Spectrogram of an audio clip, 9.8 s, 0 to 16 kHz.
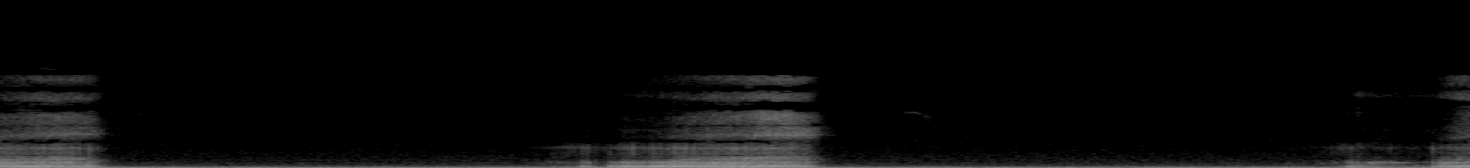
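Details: Rough snores recurring about every four seconds, roughly 14 breaths a minute, with steady room hiss between; snoring during sleep, recorded with a smartphone snoring app.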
